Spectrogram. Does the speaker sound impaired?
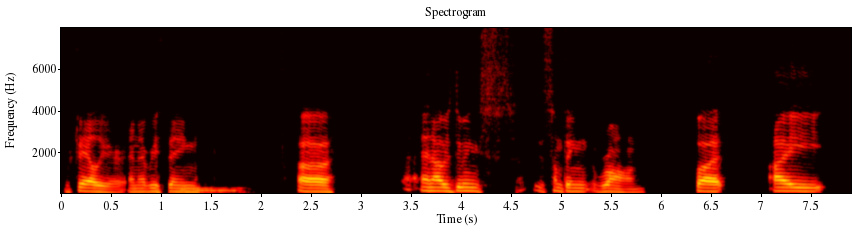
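Yes: stuttering; man aged 23, long history of avoiding communication; discloses stutter openly, working on reducing avoidance; difficult to communicate fluently, rarely fluent even after disclosing stutter; here repeated sounds.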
